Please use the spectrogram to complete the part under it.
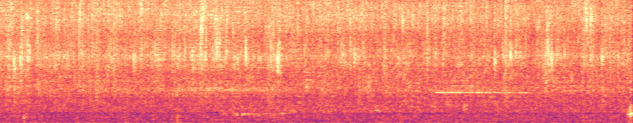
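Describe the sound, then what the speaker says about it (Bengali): Water pours steadily into a cooking pot of food seasoned with salt and turmeric, a continuous even gush lasting several seconds with no talking. "আর এটাতে বন্ধুরা আমি এবার পরিমাণ মতো জল দিয়ে দেবো।"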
